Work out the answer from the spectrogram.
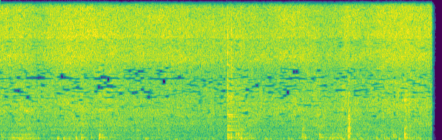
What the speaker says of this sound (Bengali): এবার এটা দিয়ে আমি একটু ভাজা ভাজা করে নেব।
